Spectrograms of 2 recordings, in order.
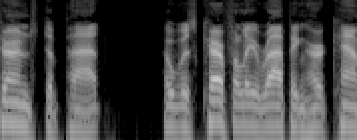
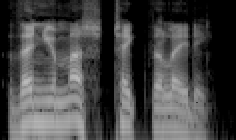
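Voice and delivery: ordinary delivery

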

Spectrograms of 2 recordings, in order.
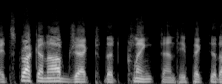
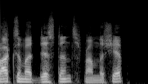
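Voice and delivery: plain reading voice

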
